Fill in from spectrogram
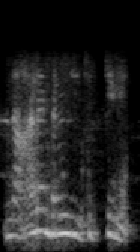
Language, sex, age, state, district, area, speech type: Kannada, female, 60+, Karnataka, Mysore, urban, conversation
